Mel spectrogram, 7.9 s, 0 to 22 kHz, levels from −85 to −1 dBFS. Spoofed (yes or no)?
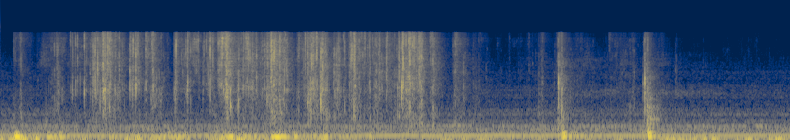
yes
